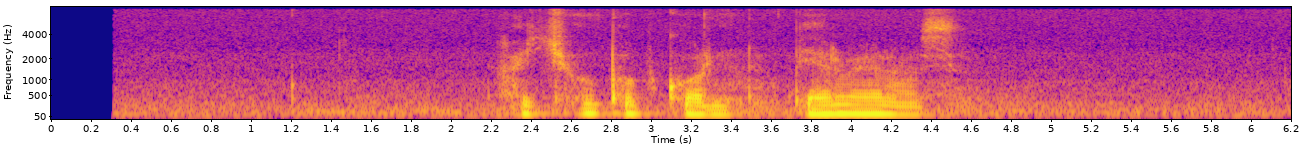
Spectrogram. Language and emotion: Russian, neutral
